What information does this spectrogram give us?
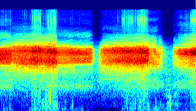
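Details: Young barn owls perched and being fed give long, harsh hissing snores, each rasping breath lasting about two seconds with brief pauses between.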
